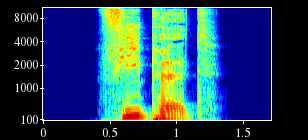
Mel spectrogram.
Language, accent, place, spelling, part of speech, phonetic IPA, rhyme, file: German, Germany, Berlin, fiepet, verb, [ˈfiːpət], -iːpət, De-fiepet.ogg
- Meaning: second-person plural subjunctive I of fiepen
